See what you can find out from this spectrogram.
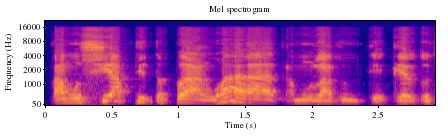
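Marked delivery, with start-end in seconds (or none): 0.0-1.3 hammed-up prophet denouncing a man in church; mock prophet rebuke. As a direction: call out Gilbert like a stern prophet, then slow the last line. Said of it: "Anda kalau ngomong gitu sama Gilbert".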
